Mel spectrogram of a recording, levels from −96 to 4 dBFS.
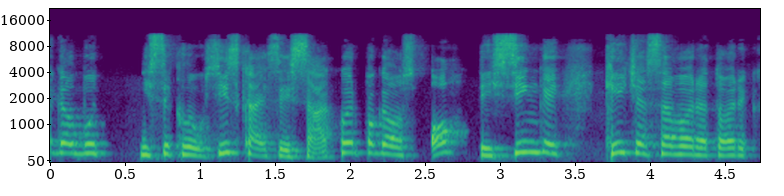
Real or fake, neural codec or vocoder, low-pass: real; none; 10.8 kHz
